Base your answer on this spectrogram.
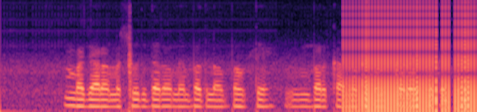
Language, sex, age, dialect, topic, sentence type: Maithili, male, 18-24, Angika, banking, statement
